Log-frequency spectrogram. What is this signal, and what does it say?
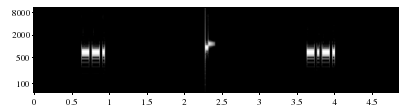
Morse code, heard as a keyed tone, about 35 wpm, 700 Hz. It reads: G C
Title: Single Letters - Phonetic Pronunciation 35wpm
